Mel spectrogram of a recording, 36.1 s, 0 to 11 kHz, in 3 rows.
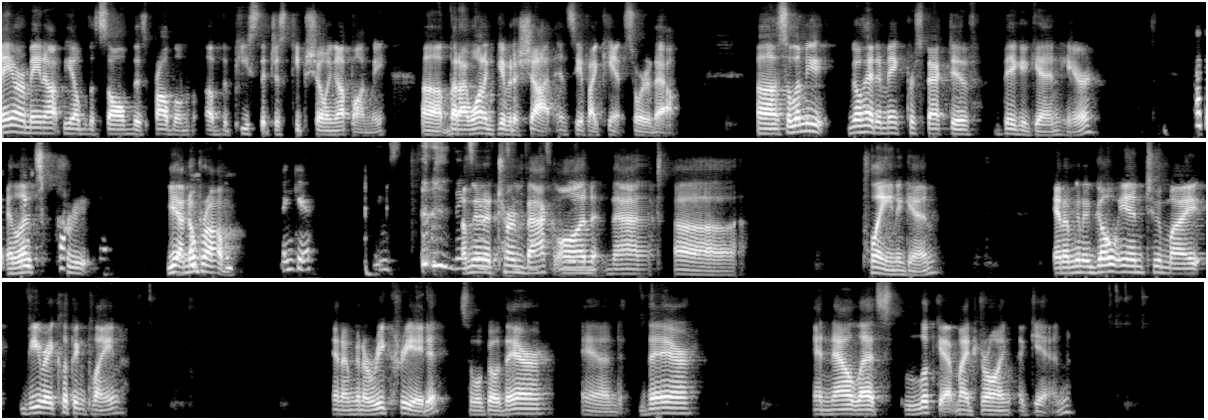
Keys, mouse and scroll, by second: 5.1 click, 8.3 click, 10.3 click, 11.3-12.0 scroll, 12.0-12.9 scroll, 13.0-13.9 scroll, 16.9 scroll, 18.8 F15, 18.8 scroll, 20.4 middle click, 21.5-28.0 drag, 27.6 middle click, 29.2 click, 31.0 click, 35.6 click.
